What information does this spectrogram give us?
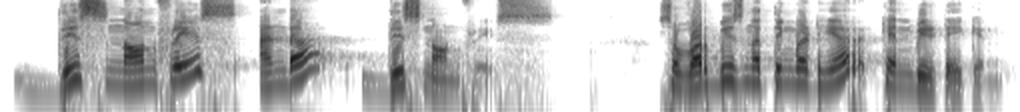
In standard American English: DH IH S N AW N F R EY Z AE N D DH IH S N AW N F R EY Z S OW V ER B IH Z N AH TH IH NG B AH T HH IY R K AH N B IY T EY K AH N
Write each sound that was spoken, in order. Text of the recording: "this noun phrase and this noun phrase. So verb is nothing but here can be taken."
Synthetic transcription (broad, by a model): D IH S N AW N F R EY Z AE N D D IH S N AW N F R EY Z S OW V ER B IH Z N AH T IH NG B AH T HH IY R K AH N B IY T EY K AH N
